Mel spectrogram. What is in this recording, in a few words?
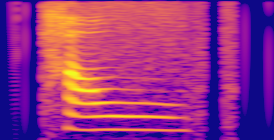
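"tau3", Cantonese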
